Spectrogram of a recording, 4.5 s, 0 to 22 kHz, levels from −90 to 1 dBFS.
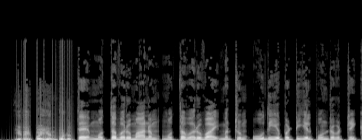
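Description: From 0.0 to 1.0 s the speech drops a full octave, about 12 semitones, and sounds doubled and choppy. This is interleaved audio read as planar. Each block of alternating left and right samples was split in half, with each half taken as one channel. Both halves play back at half speed, so the pitch falls, but they play side by side. That keeps the pace normal, which separates this from a plain slowdown. The chop repeats every 21.33 ms, about 47 times a second, which fits a 1024-sample block.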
